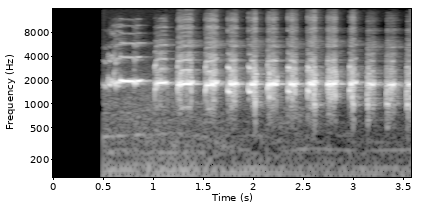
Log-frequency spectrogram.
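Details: A wild red junglefowl hen starts with a short drawn note, then settles into steady, evenly spaced raspy clucks, about two and a half per second.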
